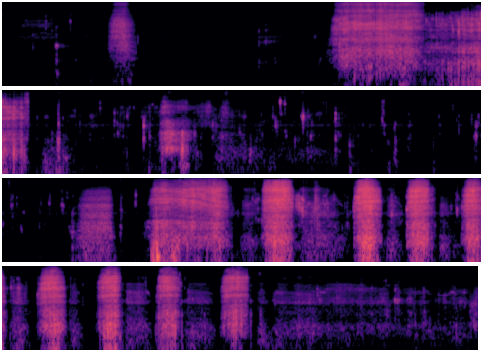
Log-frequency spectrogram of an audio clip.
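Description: Someone eats Kyushu-style cup noodles, slurping and chewing. A few scattered small noises come first, then a longer burst of slurping and a quick, regular run of short slurps near the end, all fairly quiet with no talk.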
